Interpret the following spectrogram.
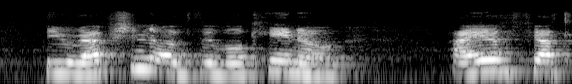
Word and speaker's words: Eyjafjallajökull: those of you troubled by pronunciation this is pronounced aat repeat after meat now we will hear from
